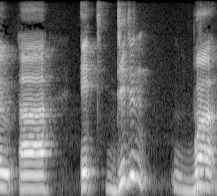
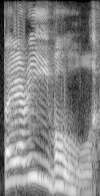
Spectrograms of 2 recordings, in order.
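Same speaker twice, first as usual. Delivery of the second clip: mock ominous; 6 semitones higher, 3 dB louder than usual. Mock-villain declaration about politicians.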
